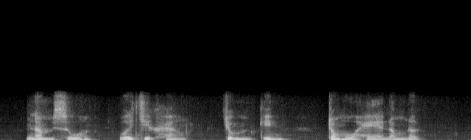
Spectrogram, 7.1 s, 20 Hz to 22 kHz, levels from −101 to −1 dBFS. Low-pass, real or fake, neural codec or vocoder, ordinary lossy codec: 7.2 kHz; fake; codec, 16 kHz, 0.8 kbps, ZipCodec; Opus, 24 kbps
